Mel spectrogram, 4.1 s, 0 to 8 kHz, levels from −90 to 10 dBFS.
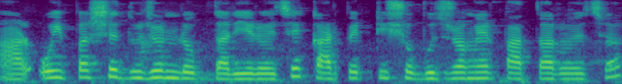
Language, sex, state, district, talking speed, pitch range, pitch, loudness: Bengali, female, West Bengal, Dakshin Dinajpur, 190 wpm, 200-240 Hz, 215 Hz, -15 LUFS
